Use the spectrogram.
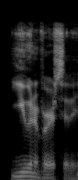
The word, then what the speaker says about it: university: University. U. The very first phonetic sound is a hard Y. That Y sound is a consonant.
